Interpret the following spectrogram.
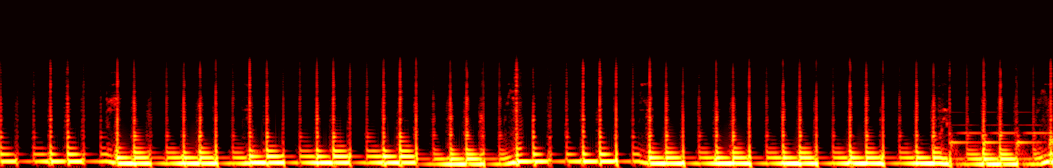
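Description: Background music with a quick, steady beat over a low bass line and effected, guitar-like tones; a held higher note joins near the end.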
